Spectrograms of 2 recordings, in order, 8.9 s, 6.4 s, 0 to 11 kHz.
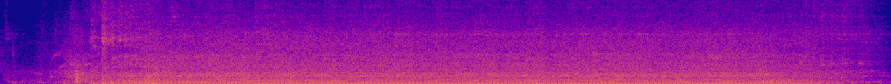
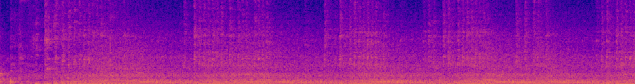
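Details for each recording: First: Cub Cadet SC300, Honda-clone 159cc engine, first pull after carburetor rebuild, air filter off: catches quickly, steady even buzz about six seconds before shutdown; starts and runs cleanly. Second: Cub Cadet SC300 mower with Honda-clone 159cc engine, before carburetor rebuild: engine chugs unevenly, speed surging and hunting instead of holding steady; running rough from dirty carburetor.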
